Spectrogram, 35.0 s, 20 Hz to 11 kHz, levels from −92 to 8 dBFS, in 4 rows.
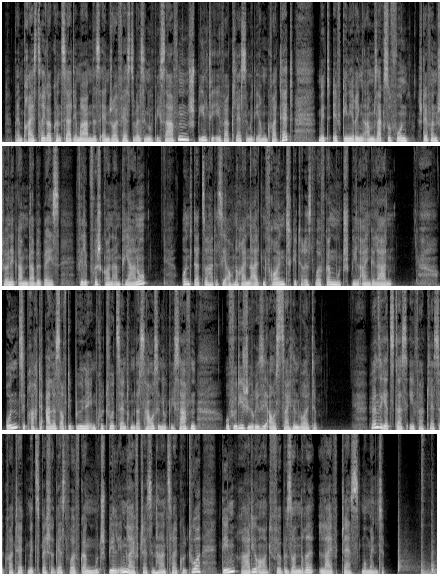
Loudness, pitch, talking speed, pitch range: -16 LUFS, 160 Hz, 140 wpm, 140-175 Hz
